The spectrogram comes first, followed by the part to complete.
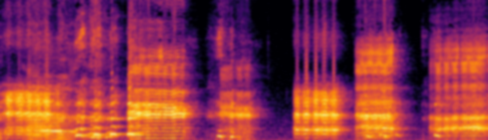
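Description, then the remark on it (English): A person loudly imitates a goat's bleat, letting out a string of about five wavering, nasal cries in quick succession with brief gaps between them. “That sounds like a goat.”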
